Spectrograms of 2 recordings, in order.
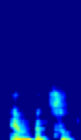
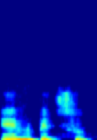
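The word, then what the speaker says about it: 鉛筆: Similarly, we know this word, empitsu. Empitsu, ne? It will not be enpitsu, it will be empitsu.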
